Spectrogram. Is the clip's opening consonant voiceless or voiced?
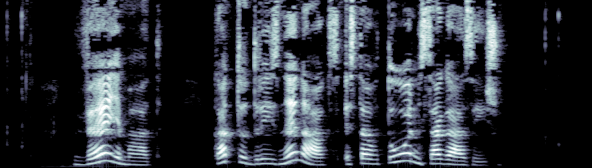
voiced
